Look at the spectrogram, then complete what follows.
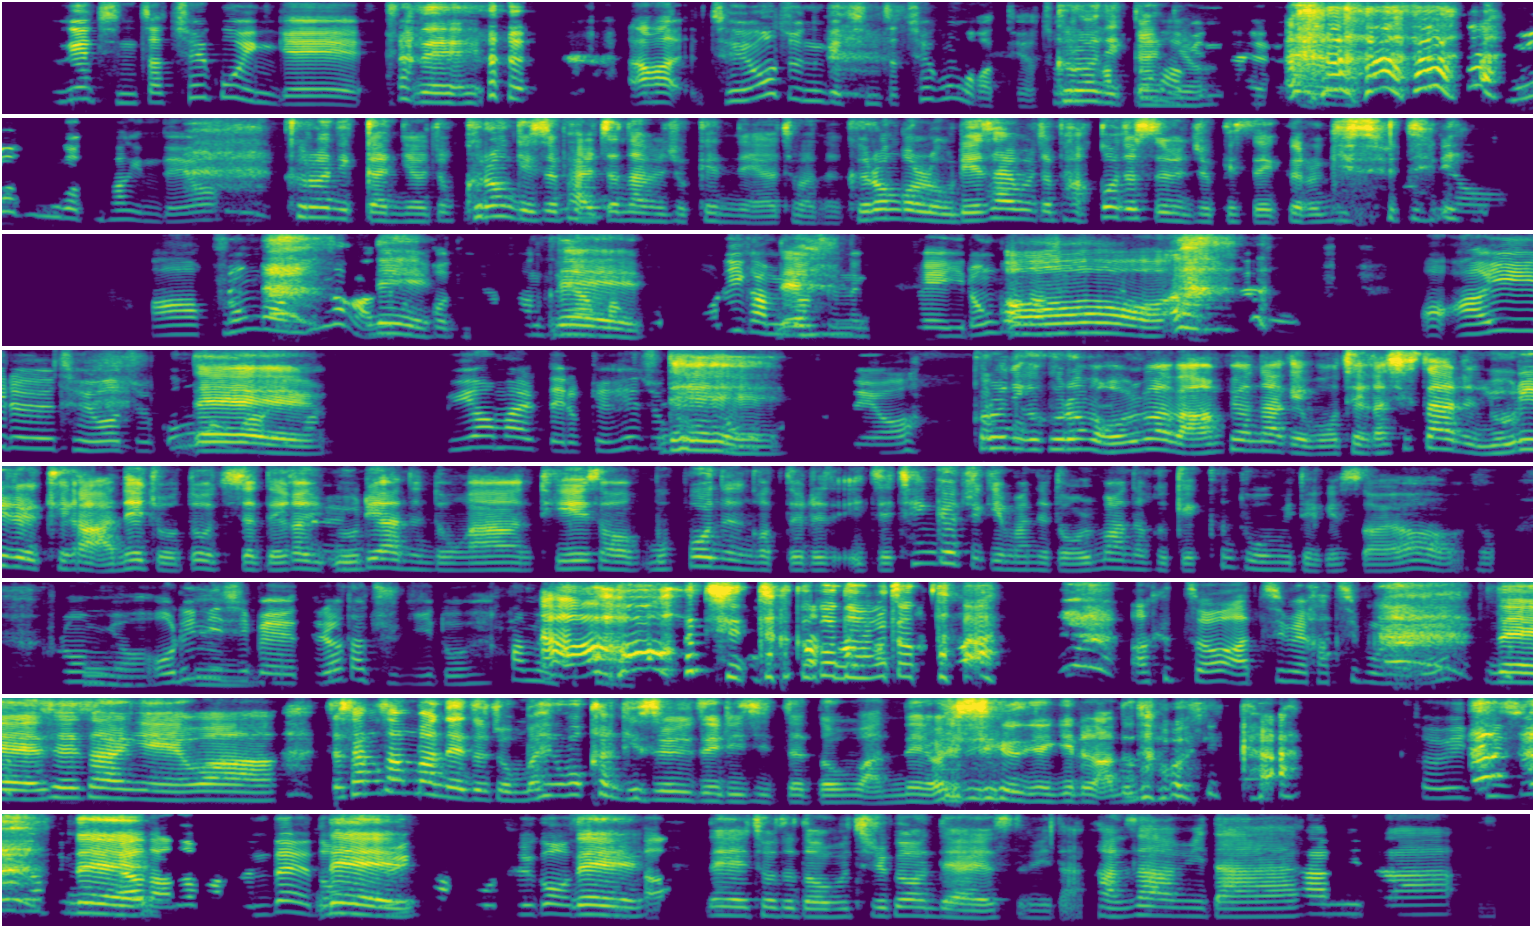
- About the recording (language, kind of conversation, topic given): Korean, unstructured, 요즘 기술이 우리 삶을 어떻게 바꾸고 있다고 생각하시나요?
- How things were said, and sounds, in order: laugh; tapping; laughing while speaking: "네"; other background noise; distorted speech; laugh; laughing while speaking: "그런 기술들이"; laugh; laugh; laugh; laughing while speaking: "아 진짜 그거 너무 좋다"; laugh; laugh; laughing while speaking: "지금"; laughing while speaking: "나누다 보니까"; laugh; static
